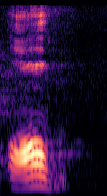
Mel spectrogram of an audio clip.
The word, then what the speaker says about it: Aum: It is actually pronounced A-U-M, OM.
